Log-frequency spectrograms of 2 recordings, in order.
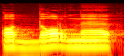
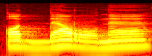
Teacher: Qa yo'g'on, da ingichka, ro yo'g'on.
